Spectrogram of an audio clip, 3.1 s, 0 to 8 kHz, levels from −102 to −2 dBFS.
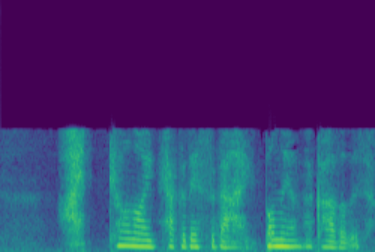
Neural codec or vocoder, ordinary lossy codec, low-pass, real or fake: codec, 16 kHz, 0.3 kbps, FocalCodec; AAC, 16 kbps; 7.2 kHz; fake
